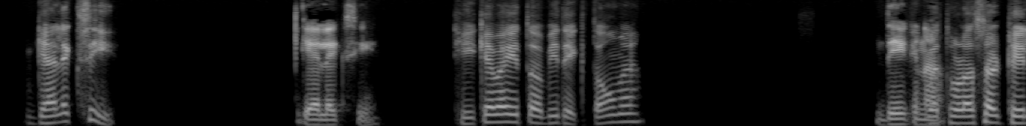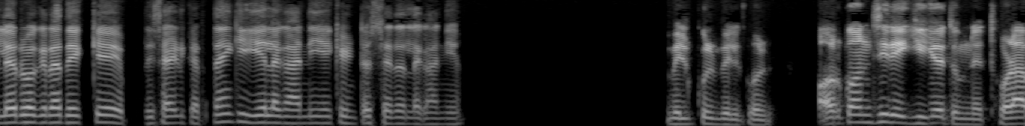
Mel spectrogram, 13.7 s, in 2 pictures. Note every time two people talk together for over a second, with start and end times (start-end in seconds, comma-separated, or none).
none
